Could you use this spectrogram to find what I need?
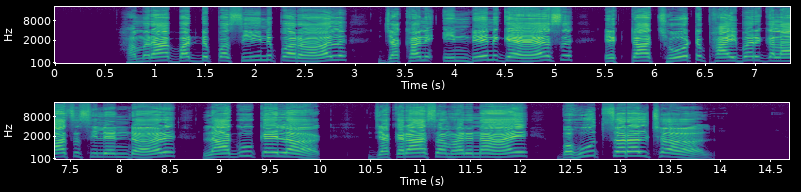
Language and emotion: Maithili, happy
